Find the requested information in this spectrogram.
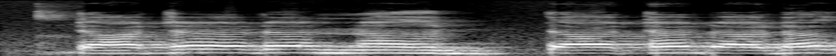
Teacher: टाटा टाटा डाढ की बात रही यह कहां से उच्चारित होते हैं मूर्धा से होते हैं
